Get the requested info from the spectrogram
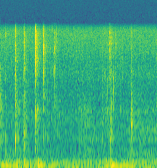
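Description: Computer keyboard typing: a handful of faint, irregularly spaced key clicks.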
